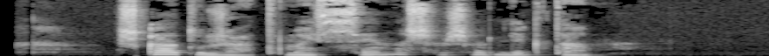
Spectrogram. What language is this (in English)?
Mari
